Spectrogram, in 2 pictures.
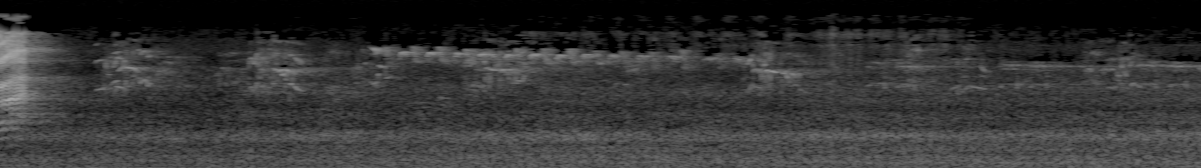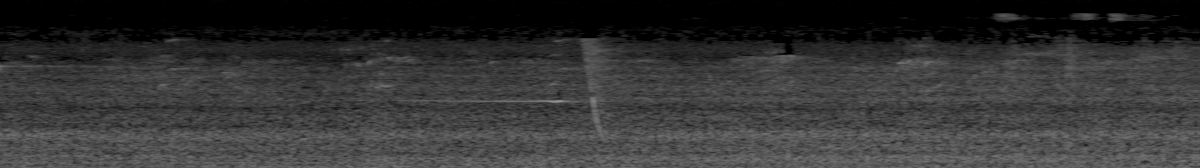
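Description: Steady low rumble of a distant, approaching XPT diesel passenger train, with birds chirping and whistling over it. A crow caws once right at the start.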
